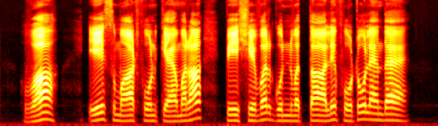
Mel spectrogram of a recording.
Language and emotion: Dogri, surprised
